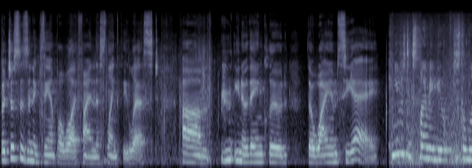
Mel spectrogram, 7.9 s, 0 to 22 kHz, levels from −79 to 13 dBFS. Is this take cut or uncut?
cut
